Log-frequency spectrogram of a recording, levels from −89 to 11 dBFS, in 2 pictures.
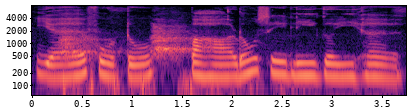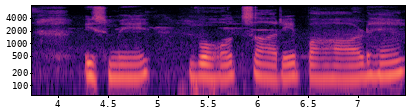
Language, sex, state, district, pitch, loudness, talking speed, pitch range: Hindi, female, Rajasthan, Bikaner, 165 Hz, -22 LUFS, 95 wpm, 160-180 Hz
